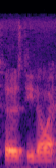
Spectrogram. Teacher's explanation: Another thing there is he says he uses f for think and so on, but he has th on Thursday. I think he says Thursday the first time and Thursday the second time.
